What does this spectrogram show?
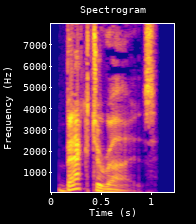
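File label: "bacterize", British English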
